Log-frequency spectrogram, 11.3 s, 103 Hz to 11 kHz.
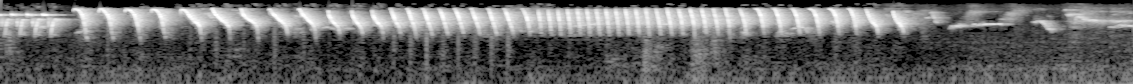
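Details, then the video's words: Yorkshire canary in full masteran song for training cage birds: one long, steady roll of quick repeated notes that sweep downward, kept up for about eight seconds, then breaking into varied short chirps and whistles. "Suara Kenari MP3 Kicau Kenari Masteran Yorkshire Gacor Durasi Panjang"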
